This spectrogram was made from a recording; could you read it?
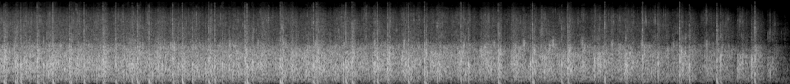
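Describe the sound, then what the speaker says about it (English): Audience at a graduation ceremony for an Army-Baylor MHA/MBA class applauds on behalf of an absent honoree, a sustained, dense wash of many hands clapping near and loud, easing slightly toward the end. "I'd still like to offer a round of applause on her behalf"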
